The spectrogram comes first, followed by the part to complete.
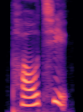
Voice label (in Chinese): "淘气", Chinese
